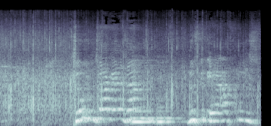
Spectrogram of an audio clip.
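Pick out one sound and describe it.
A man sings into a microphone, heard over loudspeakers.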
